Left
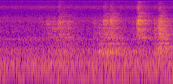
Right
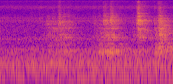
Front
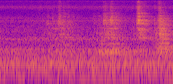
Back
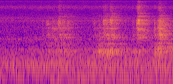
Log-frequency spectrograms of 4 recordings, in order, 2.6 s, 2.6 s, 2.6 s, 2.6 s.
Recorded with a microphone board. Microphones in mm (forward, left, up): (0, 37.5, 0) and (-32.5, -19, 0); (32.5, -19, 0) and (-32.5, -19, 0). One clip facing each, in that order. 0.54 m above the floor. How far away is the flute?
No flute in this recording.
